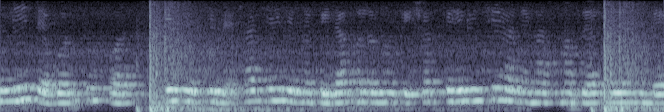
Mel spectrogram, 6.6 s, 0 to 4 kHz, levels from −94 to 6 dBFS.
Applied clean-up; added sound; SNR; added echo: none; Fireworks; 13 dB; reverberation time 0.8 s.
